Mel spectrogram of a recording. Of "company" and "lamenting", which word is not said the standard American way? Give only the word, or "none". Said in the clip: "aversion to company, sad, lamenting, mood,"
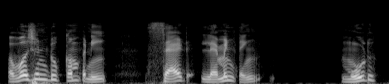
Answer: none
